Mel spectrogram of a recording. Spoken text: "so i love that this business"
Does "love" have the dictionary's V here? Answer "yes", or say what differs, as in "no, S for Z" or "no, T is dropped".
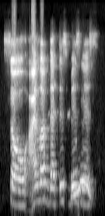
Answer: yes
